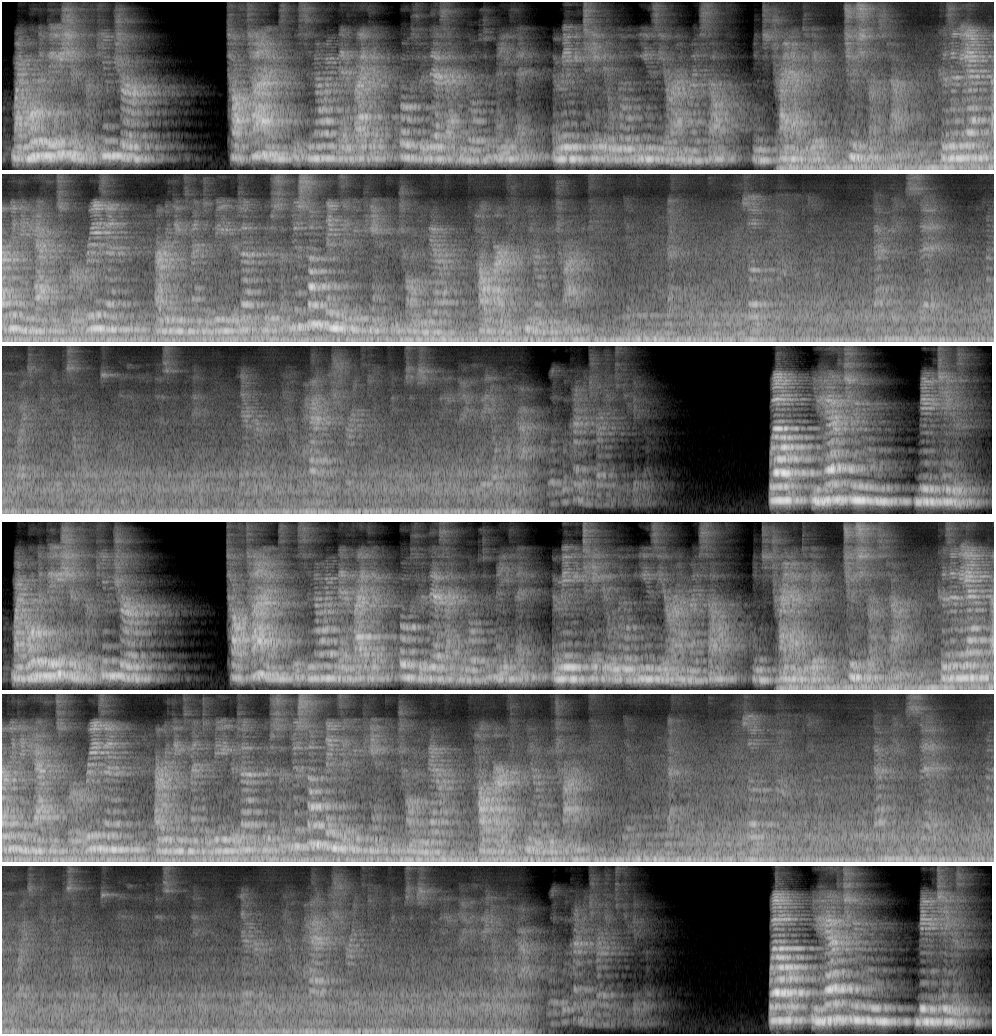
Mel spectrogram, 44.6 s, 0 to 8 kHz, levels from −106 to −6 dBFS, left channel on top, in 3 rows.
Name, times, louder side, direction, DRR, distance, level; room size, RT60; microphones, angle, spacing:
voice 1, 0.1-2.0 3.4-5.6 6.0-7.9 8.2-10.8 11.2-12.2 12.6-13.5 14.0-16.7 17.2-21.5 21.9-23.6 41.3-41.6 41.9-43.0 43.4-44.1, equal, 40° right, -8 dB, 1.2 m, -29 dB
sound 1, 11.6-26.5, equal, 30° left, 0.8 m, -38 dB
voice 2, 24.8-25.3 26.0-27.2 27.8-29.0 29.3-39.5, equal, 5° left, -7 dB, 0.4 m, -45 dB
sound 2, 25.1-37.6, equal, 65° right, 1.0 m, -41 dB
3.1 x 3.1 x 2.7 m, 1.3 s
head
